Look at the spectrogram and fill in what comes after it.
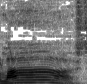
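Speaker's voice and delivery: long, heavy stress on first syllable plás in plástico. Portuguese lesson on tonic syllables, saying plástico with drawn-out stressed plás. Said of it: "a minha primeira sílaba da palavra plástico foi a que mais teve tonicidade".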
